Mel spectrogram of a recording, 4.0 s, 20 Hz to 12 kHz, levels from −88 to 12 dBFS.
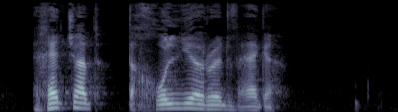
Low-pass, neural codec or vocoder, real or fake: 10.8 kHz; none; real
